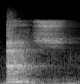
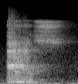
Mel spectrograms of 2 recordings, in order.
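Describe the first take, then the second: No difference in how they are said.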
